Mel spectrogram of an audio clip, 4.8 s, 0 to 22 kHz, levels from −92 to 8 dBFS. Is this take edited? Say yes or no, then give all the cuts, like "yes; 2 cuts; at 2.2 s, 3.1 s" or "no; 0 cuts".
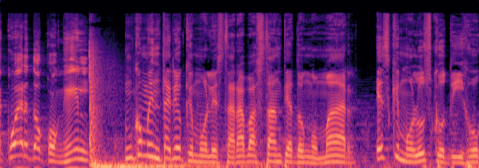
yes; 1 cut; at 1.3 s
